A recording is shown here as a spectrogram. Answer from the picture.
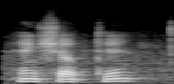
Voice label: Homshetsi thursday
